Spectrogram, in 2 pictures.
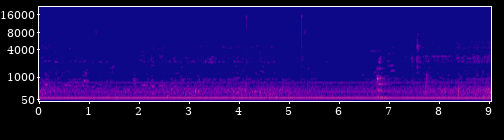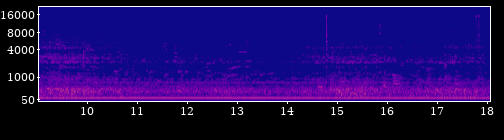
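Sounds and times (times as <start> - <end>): dull constant rumble: 0.0 - 18.0
steady low hum: 0.0 - 18.0.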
